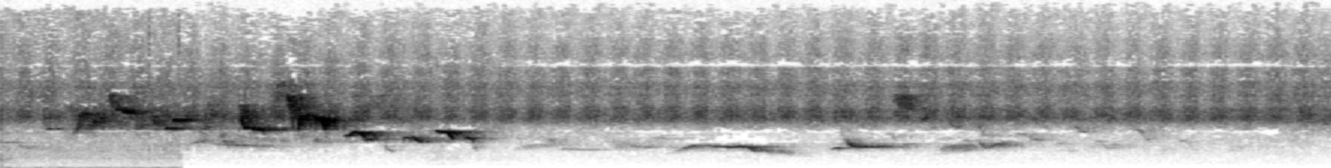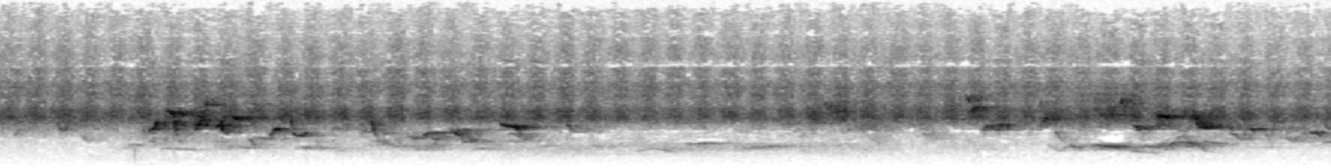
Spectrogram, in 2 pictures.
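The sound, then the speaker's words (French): Outdoor forest ambience filled with many small birds chirping and trilling, a steady bed of high twittering calls with no voices, fairly quiet overall. “Pour commencer, j'aimerais que tu te projettes dans la forêt.”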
